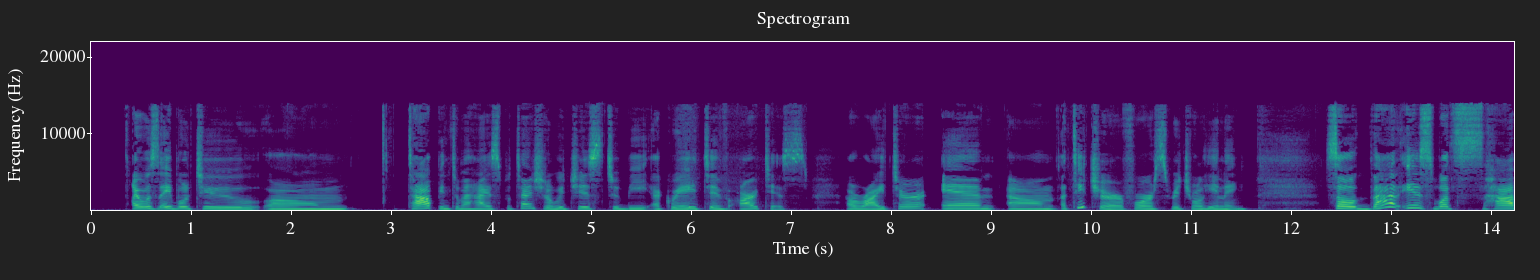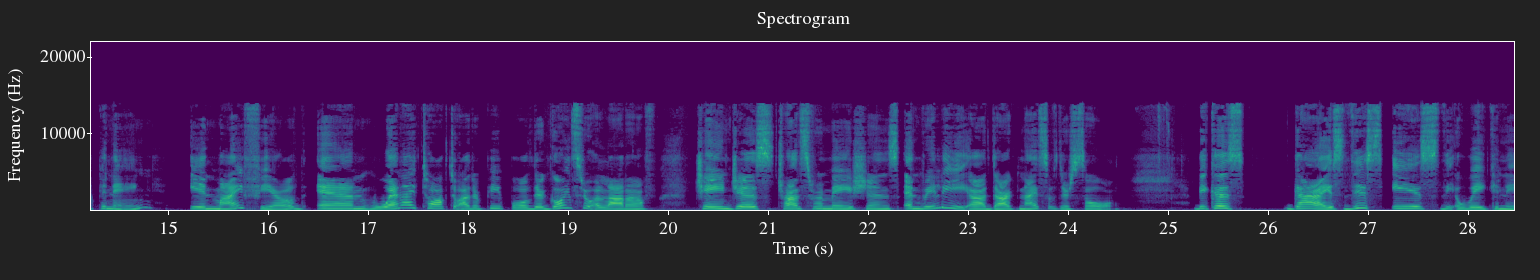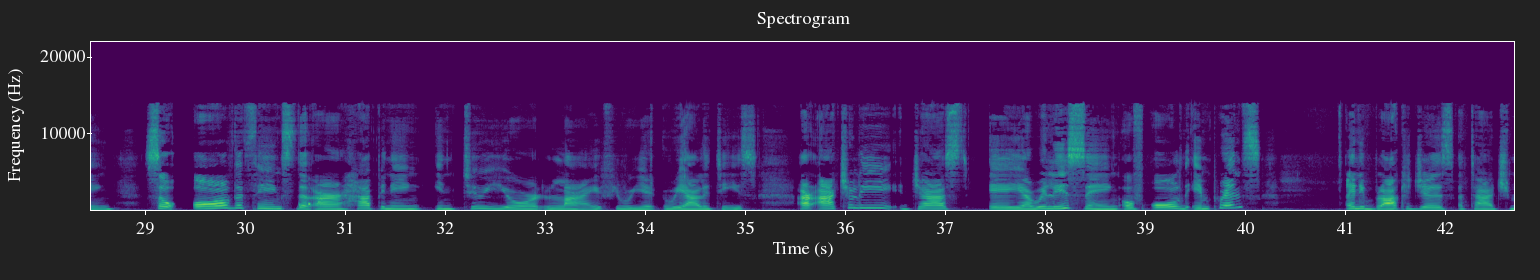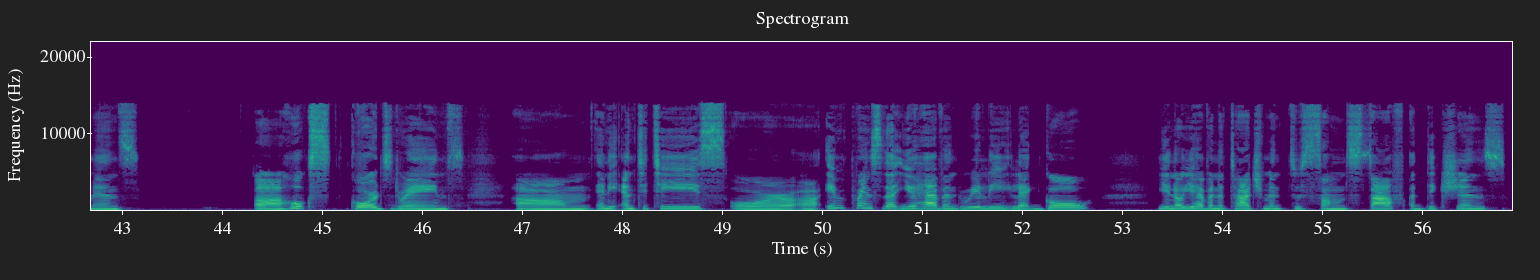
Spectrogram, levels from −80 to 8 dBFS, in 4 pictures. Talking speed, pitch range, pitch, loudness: 120 wpm, 190-240 Hz, 210 Hz, -24 LUFS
